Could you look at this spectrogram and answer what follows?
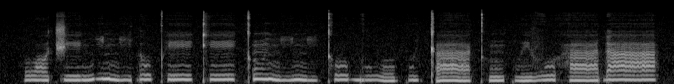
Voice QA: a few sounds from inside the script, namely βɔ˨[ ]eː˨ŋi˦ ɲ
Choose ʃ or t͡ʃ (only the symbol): t͡ʃ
